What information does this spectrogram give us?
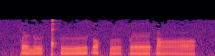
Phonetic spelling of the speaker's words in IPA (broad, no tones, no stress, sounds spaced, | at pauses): p ɛ ɳ ø ǃʰ øː ɗ ɔ k͡p ɵː p ɛː ɗ ɑː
